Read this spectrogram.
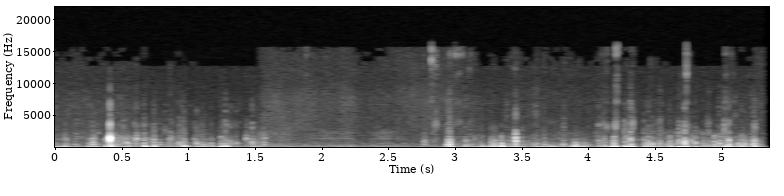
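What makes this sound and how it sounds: A small red spiky rubber massage ball, held in the hands, is scratched and tapped with long nails and fingertips. The result is a quiet series of soft, crunchy scratches and dull taps with a low, muffled body. The sounds thin out to a near-silent lull in the middle before picking up again.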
